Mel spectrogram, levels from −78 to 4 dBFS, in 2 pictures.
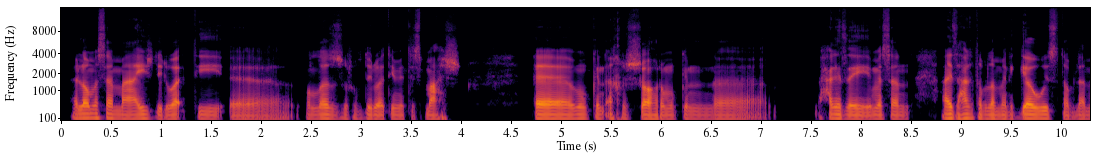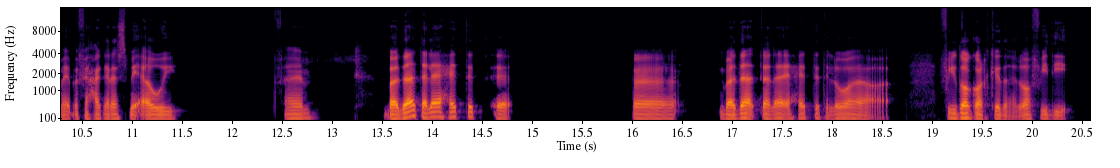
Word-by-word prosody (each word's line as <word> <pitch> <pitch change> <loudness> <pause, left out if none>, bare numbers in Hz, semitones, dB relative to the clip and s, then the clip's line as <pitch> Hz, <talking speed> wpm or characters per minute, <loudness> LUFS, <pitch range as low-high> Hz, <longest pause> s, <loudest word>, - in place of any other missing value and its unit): اللي 100 +1 +3
هو - - +6
مثلًا 105 -1 0
معييش 90 0 +1
دلوقتي، 90 -2 -3
آآ 80 +1 -5 0.2
والله 90 +1 -2
الظروف 90 +1 -5
دلوقتي 90 -1 -3
ما 85 - -5
تسمحش، - - -4 0.7
آآ 90 -1 +6
ممكن 95 -1 -4
آخر - - -5
الشهر، 85 -2 +1
ممكن 85 0 -7 1.1
حاجة 95 0 0
زي 90 -2 0
إيه 80 - -2
مثلًا، 85 -1 -3 0.3
عايزة 95 0 +3
حاجة 100 +1 +2
طَب 90 -1 -5
لمّا 90 -1 -1
نتجوّز، 95 +2 +2
طَب 80 -1 -7
لمّا 85 +1 -3
يبقى 90 +1 -4
في - - -5
حاجة 95 0 -1
رسمي 95 0 -1
أوي، 90 0 +1 1.0
فاهم؟ 100 +2 -3 0.7
بدأت 95 +11 +7
ألاقي 130 +1 +6
حِتّة 130 0 -1 0.2
آآ 95 - +1 1.2
آآ 95 -2 +1 0.4
بدأت - - +4
ألاقي - - +3
حِتّة 100 0 -5
اللي 95 - -3
هو 95 -4 0 0.6
في 105 - -2
ضجر 105 -1 +5
كده، - - -3
اللي - - -4
هو 90 - +2
في 90 0 -5
ضيق. 85 -4 -7
90 Hz, 145 wpm, -25 LUFS, 90-95 Hz, 1.2 s, بدأت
